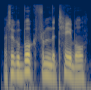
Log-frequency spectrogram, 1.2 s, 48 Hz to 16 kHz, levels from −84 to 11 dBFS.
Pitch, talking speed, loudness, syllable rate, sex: 130 Hz, 345 wpm, -18 LUFS, 7.3 syllables/s, male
